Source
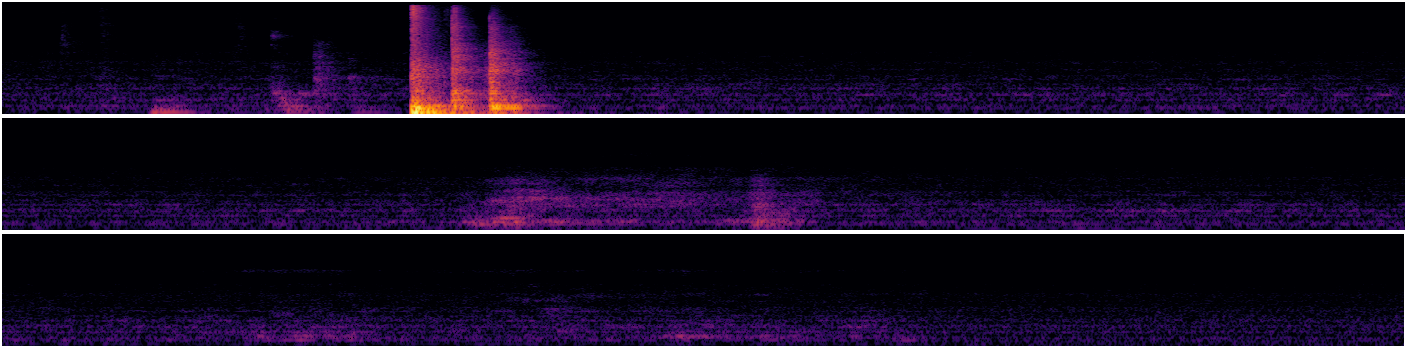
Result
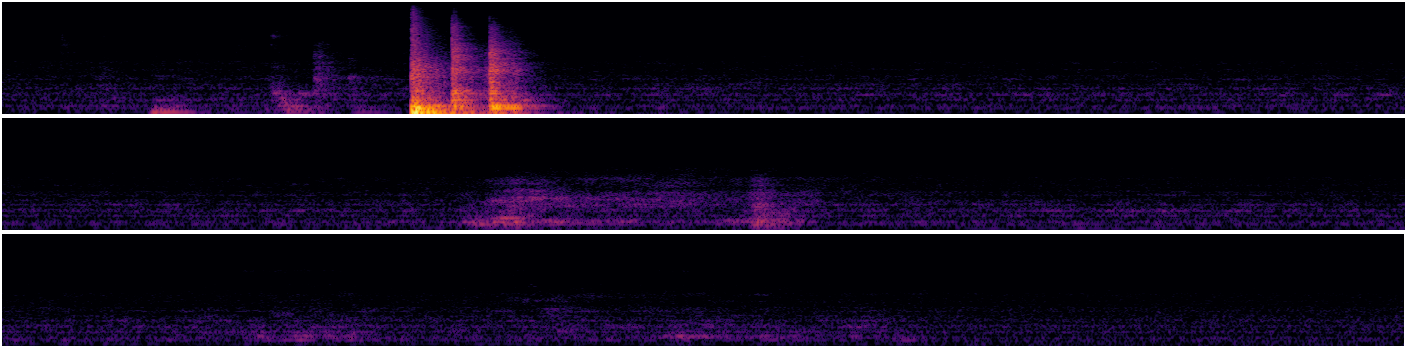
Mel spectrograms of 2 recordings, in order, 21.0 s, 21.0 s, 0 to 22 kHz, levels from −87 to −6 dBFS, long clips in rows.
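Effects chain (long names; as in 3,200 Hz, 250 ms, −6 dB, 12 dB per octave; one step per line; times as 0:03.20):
high-frequency loss of the air 55 metres
level −1.5 dB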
